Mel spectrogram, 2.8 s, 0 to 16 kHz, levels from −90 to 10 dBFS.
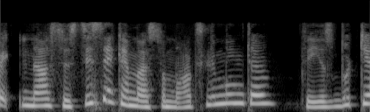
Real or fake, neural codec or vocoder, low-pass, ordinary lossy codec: fake; codec, 16 kHz, 1 kbps, X-Codec, HuBERT features, trained on balanced general audio; 7.2 kHz; MP3, 48 kbps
